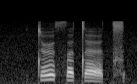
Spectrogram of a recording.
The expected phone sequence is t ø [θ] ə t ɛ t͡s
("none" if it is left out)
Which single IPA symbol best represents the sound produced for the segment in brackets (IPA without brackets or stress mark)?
θ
